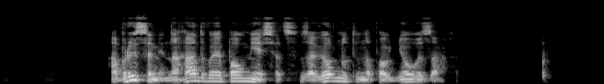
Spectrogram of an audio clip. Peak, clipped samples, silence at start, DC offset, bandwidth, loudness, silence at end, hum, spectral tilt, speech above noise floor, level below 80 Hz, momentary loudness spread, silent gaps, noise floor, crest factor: -2 dBFS; under 0.1%; 1.1 s; under 0.1%; 9.8 kHz; -17 LUFS; 0.6 s; none; -4.5 dB/octave; over 74 dB; -62 dBFS; 8 LU; 4.69-4.74 s, 4.92-5.25 s, 5.32-5.39 s; under -90 dBFS; 18 dB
